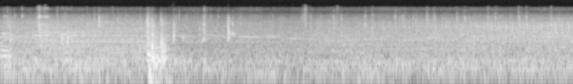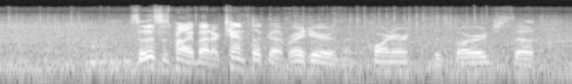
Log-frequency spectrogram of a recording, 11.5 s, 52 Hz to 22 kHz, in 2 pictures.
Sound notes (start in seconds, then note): 0.3 boat engine idling; 1.4 thunk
